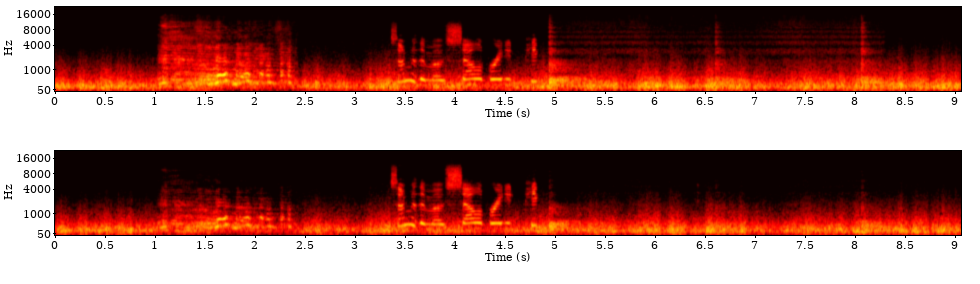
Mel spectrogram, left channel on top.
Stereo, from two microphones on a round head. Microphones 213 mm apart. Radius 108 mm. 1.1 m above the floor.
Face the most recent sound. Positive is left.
turn(degrees=90)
